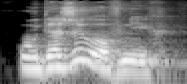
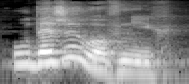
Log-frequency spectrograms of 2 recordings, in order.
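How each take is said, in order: First: Raised, eager call out; a first, slightly raised cry of triumph; excited shout. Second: Higher and louder, full yell; triumphant shout. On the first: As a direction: announce the hit with excitement. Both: A narrator's reading. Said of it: "krzyknął i się zaśmiał".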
